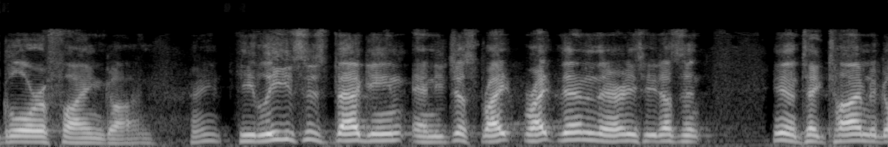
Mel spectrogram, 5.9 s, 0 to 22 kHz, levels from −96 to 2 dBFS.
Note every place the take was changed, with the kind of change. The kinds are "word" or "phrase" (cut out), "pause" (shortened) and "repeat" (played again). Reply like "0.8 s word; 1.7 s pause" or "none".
1.5 s pause; 4.3 s phrase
